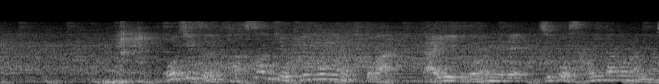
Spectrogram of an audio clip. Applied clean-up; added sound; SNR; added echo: none; Bus / Engine; 19 dB; reverberation time 0.7 s.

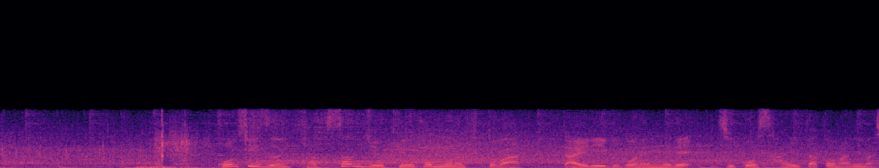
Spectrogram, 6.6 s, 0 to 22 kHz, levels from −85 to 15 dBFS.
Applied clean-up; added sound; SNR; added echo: none; none; none; none.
